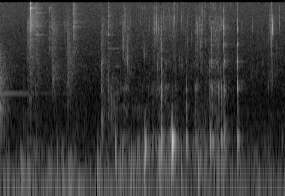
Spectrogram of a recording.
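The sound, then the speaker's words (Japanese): Thick soup is transferred onto a plate, with irregular clinks of a utensil against the dish and soft, wet plops scattered through several seconds. Nobody speaks. “さあ、じゃあこれを、味もですね、今食べた感じではもうかなり塩味もしっかりついてて大丈夫なので、このままお皿に移したいと思います。”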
